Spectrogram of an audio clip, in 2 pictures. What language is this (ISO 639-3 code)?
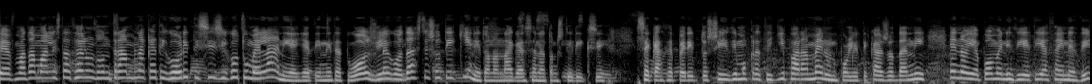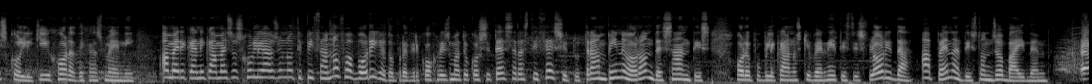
ell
